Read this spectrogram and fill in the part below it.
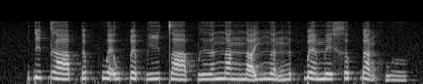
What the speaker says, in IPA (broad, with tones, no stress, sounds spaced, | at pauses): ɗ i˦˥ t̚ ɣ aː˨˩ p̚ ɗ ə˦˥ p̚ h w ɛ̰˧˥ w ɓ ɛ˨˩ p̚ ɣ i˧ t̪ aː˨˩ p̚ ɣ ɨ˨˦ ə̯ n a˧ ŋ n a̰˧˥ j ŋ ə̰ː˧˨ n ŋ ə˦˥ t̚ ɓ ɛ˧ m e˧ x ə˦˥ p̚ ɗ a̰˧˨ ŋ h w o̤˨˩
